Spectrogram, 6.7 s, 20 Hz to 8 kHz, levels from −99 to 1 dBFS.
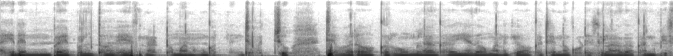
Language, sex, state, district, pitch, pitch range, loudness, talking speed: Telugu, female, Telangana, Nalgonda, 210 Hz, 205-210 Hz, -23 LUFS, 150 wpm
